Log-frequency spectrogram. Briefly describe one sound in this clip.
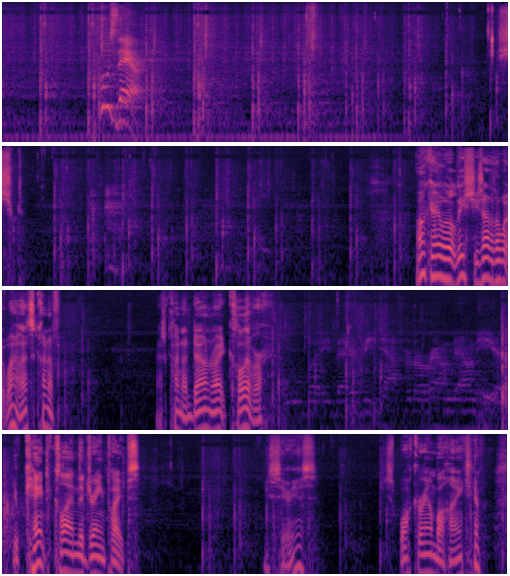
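Footsteps tread softly on cobblestones.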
